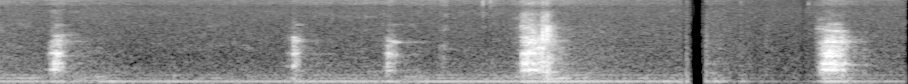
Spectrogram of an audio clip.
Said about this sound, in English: I hope y'all can't hear my neighbor's dog.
